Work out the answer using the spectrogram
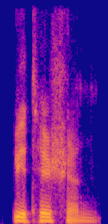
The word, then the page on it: beautician: American English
